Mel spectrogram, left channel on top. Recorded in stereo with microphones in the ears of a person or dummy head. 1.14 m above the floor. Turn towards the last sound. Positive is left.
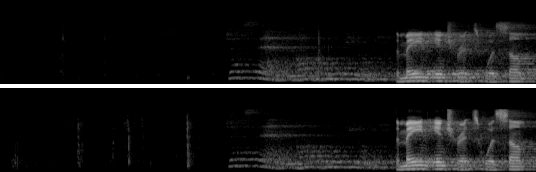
turn(degrees=-25)  # may be behind; listen again after turning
